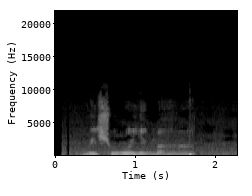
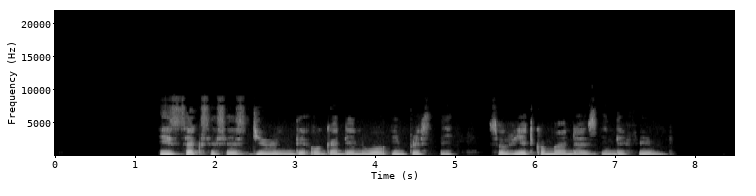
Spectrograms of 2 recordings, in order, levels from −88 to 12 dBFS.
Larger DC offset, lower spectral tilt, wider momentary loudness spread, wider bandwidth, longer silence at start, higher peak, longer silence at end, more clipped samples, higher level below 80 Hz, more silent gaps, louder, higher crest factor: neither; second, -6 dB/octave vs -7.5 dB/octave; first, 15 LU vs 9 LU; first, 9.8 kHz vs 7.8 kHz; second, 0.1 s vs 1.3 s; second, -16 dBFS vs -4 dBFS; second, 0 s vs 0.85 s; neither; about the same, -64 dBFS vs -62 dBFS; neither; second, -34 LUFS vs -25 LUFS; about the same, 20 dB vs 20 dB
